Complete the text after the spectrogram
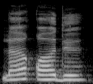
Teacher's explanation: دال حروف قلقلہ ہے، اور جب یہ ساکن ہوتا ہے تو آواز پلٹ کر آتی ہے نرمی کے ساتھ، لقد، ٹھیک ہے، سختی نہیں کریں گے۔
